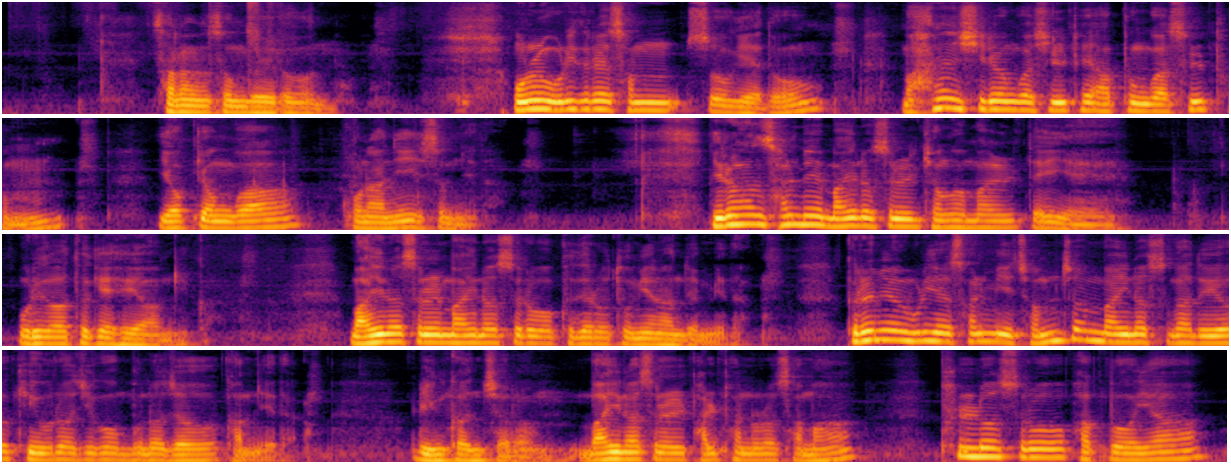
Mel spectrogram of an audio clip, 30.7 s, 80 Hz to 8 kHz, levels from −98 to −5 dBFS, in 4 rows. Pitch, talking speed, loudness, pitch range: 130 Hz, 265 characters per minute, -21 LUFS, 115-155 Hz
